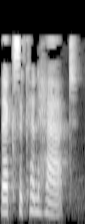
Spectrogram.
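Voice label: "mexican hat", English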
